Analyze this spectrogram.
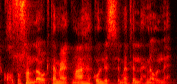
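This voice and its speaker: A man's voice: fairly low pitch, steady tone, very fast, slightly rough, in a large hall. A man with an Egyptian Arabic accent who asks questions and hesitantly rephrases points in a discussion. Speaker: psychiatrist co-host.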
